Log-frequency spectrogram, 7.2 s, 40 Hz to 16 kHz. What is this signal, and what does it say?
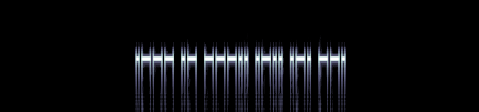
Morse code, heard as a keyed tone, about 27 wpm, 700 Hz. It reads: JA8LRG
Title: DXCC-100 Call Signs - 6 Characters - Repeated 3x - 28wpm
